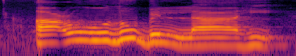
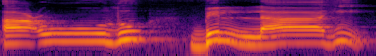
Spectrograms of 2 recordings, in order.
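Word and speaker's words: أعوذ بالله: تو حمزہ جو ہے وہ کھچے گا نہیں، اعوذ باللہ۔ کچھ خواتین جو ہیں پڑھتی ہیں باللہ، تو باللہ نہیں پڑھا جائے گا، اعوذ عین کی آواز نکلے گی، اعوذ باللہ باللہ باللہ نہیں باللہ۔ آگے دیکھیے منش شی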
